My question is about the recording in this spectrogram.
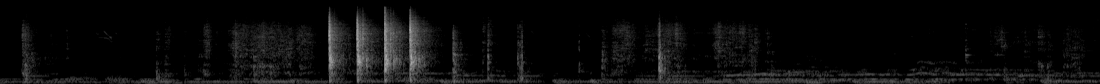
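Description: A quick run of about five sharp knocks on bamboo, a little past three seconds in, with rustling and scraping of hand work before and after.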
